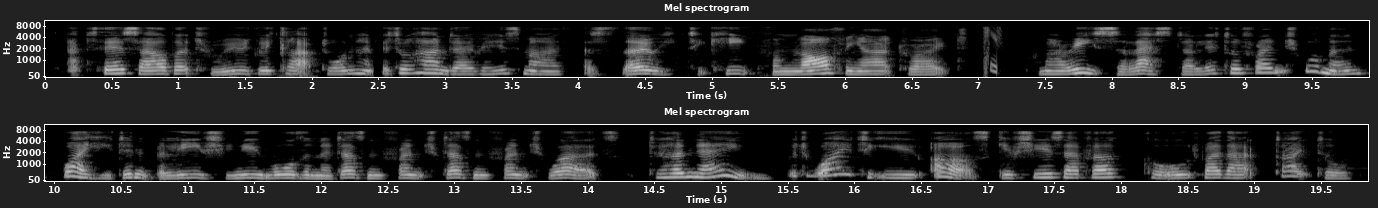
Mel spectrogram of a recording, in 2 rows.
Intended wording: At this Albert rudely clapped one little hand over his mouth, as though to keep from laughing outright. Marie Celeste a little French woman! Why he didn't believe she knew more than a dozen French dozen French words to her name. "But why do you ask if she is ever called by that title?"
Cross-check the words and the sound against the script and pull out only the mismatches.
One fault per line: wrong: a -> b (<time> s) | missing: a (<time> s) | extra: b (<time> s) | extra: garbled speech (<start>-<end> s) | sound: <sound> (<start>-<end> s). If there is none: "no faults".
sound: chirp (7.0-7.2 s)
